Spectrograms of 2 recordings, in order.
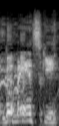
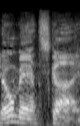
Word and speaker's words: No Man's Sky: No Mansky. I don't say it properly. No Man's Sky.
